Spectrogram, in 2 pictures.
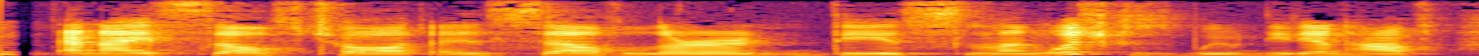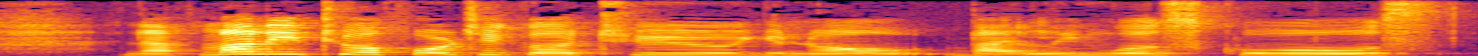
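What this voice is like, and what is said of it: Spanish accent in English. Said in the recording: “if you hear this accent, is coming from Spain”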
